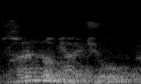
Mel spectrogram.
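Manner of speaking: slow, unbothered Chungcheong reply; laid-back Chungcheong seller. Retold or imitated. Chungcheong seller answering a customer's price question, slow and unbothered. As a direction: let it drift out slowly in Chungcheong style, no rush to sell. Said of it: "이렇게 얘기해요".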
